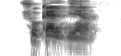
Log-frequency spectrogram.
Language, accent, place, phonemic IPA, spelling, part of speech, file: French, France, Lyon, /fu.kal.djɛ̃/, foucaldien, adjective, LL-Q150 (fra)-foucaldien.wav
- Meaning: Foucauldian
